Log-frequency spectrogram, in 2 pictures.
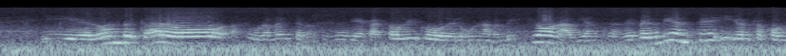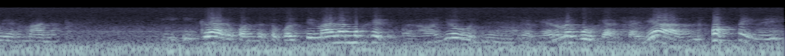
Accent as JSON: {"language": "Spanish", "region": "Balearic Islands", "country": "Spain", "said": "yo vengo de Mallorca, de una isla, de España, y ya me voy en 2 días más"}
